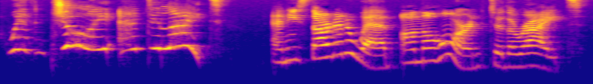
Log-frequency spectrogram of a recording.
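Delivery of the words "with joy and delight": high, joyful little spider voice; a tiny spider accepting with delight. Acted. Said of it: "said the spider".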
